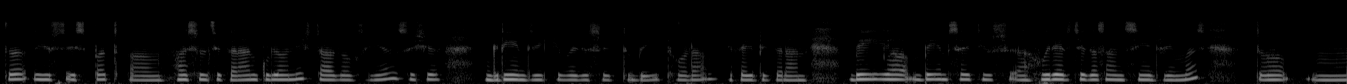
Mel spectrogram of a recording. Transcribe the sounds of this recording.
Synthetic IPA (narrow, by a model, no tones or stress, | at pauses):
t̪ɨjusispɐt̪fɐːsilt͡ʃʰikɐɾaːnkulʲjoːniʃt̪aːzoːksid͡ʒɐnsɨt͡ʃʰiɡɾiːnɾiːkiʋɐd͡ʒɐsɐt̪ːɨbɐit̪ʰoːɽaifʰekʈikɐɾaːnbeɐbeːmsɐt̪jushuɾeɾt͡ʃʰiɡɐsaːnsĩːɖɾiːmɐs | t̪ɨ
